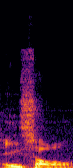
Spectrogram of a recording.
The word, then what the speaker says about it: Aso: Next volcano, of course, is Aso, and Aso is also located in Japan, and of course Aso is also referred to as Aso-san.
